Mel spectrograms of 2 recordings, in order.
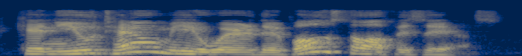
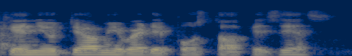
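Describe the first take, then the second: First: The pitch rises early, then falls at the end. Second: The pitch stays flat without rises or falls. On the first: The speaker calls it right. "Você tem que dar duas ondas assim, ó, e abaixa" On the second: The speaker calls it wrong. "Você não pode falar"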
